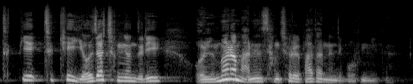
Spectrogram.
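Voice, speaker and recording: A soft-spoken man's medium-pitched voice with vocal fry and very wide pitch swings, moderate in pace, in a very clean recording with a silent background. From South Korea, Busan. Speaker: pastor. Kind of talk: sermon.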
